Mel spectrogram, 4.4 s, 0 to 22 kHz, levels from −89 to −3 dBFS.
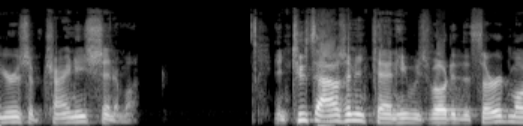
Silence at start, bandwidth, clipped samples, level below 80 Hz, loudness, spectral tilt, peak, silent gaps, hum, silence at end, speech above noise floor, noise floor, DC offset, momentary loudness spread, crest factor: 0 s; 16.5 kHz; under 0.1%; -64 dBFS; -19 LUFS; -5 dB/octave; -4 dBFS; none; none; 0 s; 66 dB; -85 dBFS; under 0.1%; 11 LU; 16 dB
